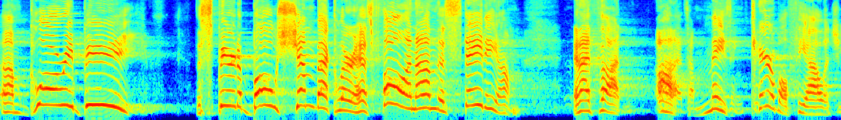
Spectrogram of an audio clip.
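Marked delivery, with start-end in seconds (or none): 0.0-6.9 acted, full-throated, booming, drawn-out, high bellow. Retelling a man in the stadium crowd who stood up, retelling a bellowed shout. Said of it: "he just bellowed out".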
